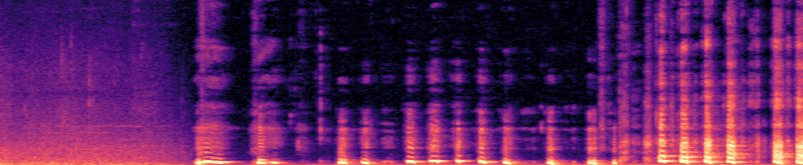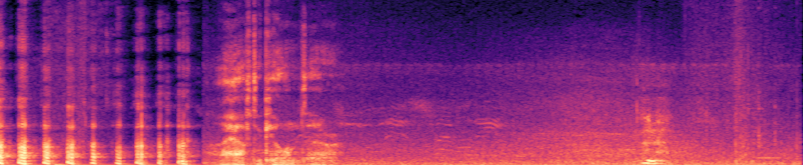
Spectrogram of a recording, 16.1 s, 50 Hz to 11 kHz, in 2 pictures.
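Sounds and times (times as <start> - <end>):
person laughing: 2.0 - 10.1.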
